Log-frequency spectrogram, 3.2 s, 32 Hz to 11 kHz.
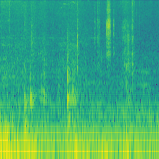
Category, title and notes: Sound effects > Objects / House appliances
knife and metal beam vibrations clicks dings and sfx-065
Vibration, Metal, Perc, metallic, Wobble, ting, Klang, SFX, Foley, Trippy, Beam, FX, Clang, ding, Vibrate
